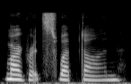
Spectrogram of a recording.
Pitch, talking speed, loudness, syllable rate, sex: 210 Hz, 135 wpm, -17 LUFS, 4.2 syllables/s, female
